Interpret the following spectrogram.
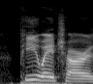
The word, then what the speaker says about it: Puhr: It looks like Puhr, like an animal a cat make.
